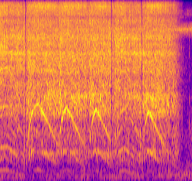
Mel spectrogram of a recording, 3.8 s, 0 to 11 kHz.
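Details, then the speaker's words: DeWalt 1/4-inch impact driver, long-used: high, rough grinding over the motor whine with a warbling surge about three times a second; owner thinks the gearbox is about to fail, not confirmed. "It just got to where I think the gearbox is just about to shell out, and you can hear it kind of grinding."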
